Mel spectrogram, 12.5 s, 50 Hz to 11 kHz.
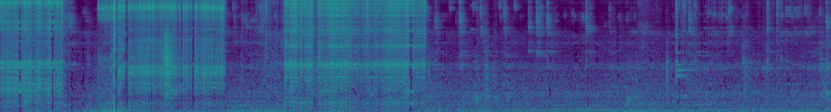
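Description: Wire-feed welder laying three short tack welds on a steel Chevy C10 front crossmember, each a crackling hiss lasting one to two seconds, the last one ending about six seconds in.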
